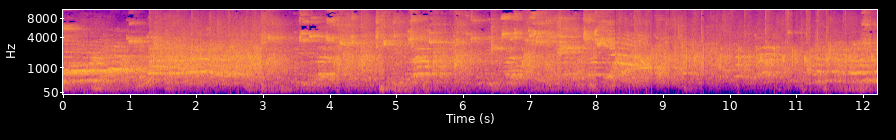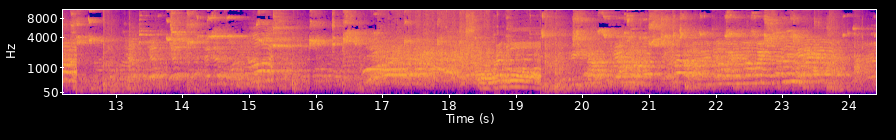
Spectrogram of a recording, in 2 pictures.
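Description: Live basketball game audio in a large gym: the ball bouncing on the hardwood court amid indistinct shouts from players and spectators.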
